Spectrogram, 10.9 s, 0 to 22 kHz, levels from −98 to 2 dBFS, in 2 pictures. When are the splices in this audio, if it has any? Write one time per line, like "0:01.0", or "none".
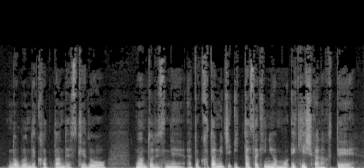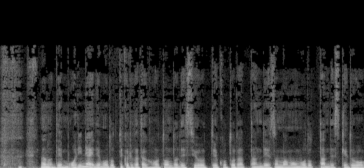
0:01.9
